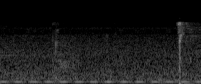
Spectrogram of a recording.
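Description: Quiet room tone with a steady low hum, a faint tick about half a second in and a short sharp click near the end.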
